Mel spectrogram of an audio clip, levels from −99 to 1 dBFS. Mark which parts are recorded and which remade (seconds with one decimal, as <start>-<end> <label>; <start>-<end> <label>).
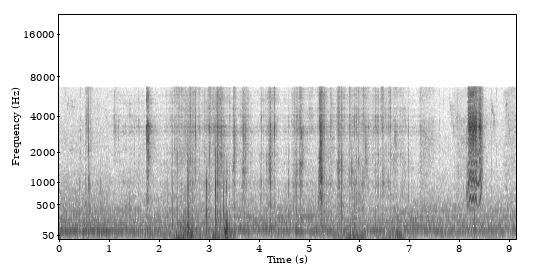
0.0-1.0 recorded; 1.0-7.3 remade; 7.3-9.1 recorded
